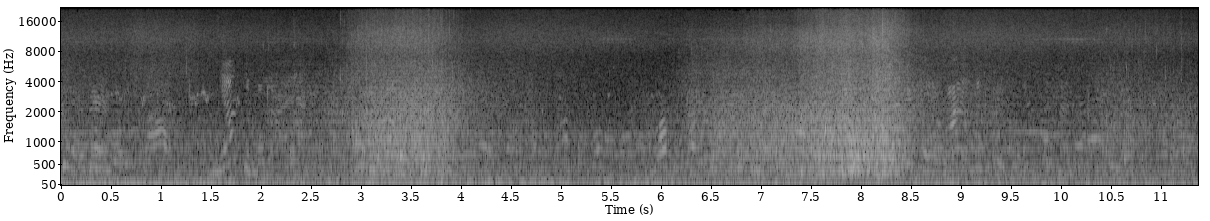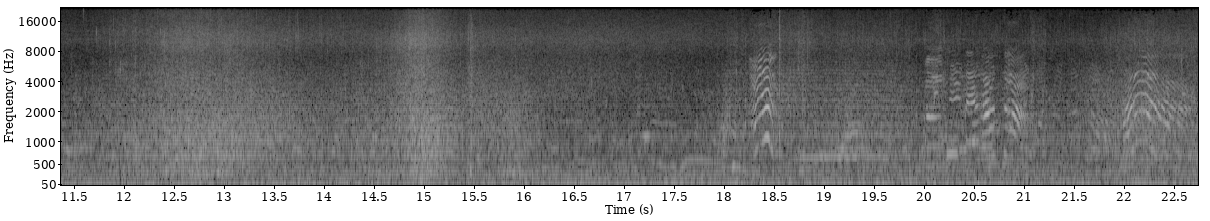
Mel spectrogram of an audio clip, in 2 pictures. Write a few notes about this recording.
sound of the waves, At the beach, Zoom H2n MS+XY +Sptial Audio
